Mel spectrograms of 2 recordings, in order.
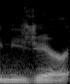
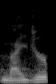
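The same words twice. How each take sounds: First: The name is said in a non-American way. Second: The name is said the American way. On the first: This is the form pushed by the media. The speaker calls it wrong. "I'm not going to say Niger, as some people on the media are intending that everyone should say" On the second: This is the form Americans use. The speaker calls it right. "It's pronounced Niger by Americans"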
